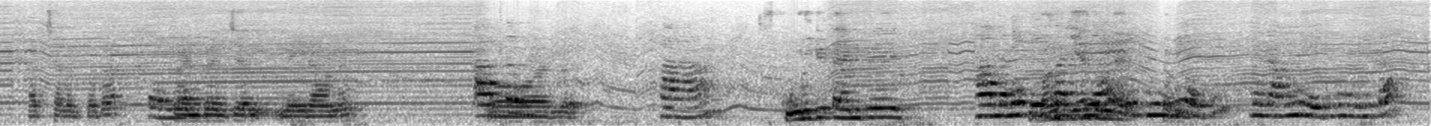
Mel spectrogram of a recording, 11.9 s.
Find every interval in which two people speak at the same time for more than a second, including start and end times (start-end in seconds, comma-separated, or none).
8.7-9.9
